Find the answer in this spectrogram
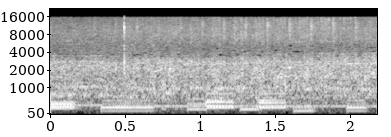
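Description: Background music: a melody of short, evenly held notes stepping up and down, over a steady hiss.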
